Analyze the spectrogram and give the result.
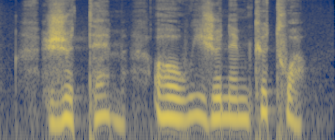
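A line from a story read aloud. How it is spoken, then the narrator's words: Woman murmuring. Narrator (French): murmurait la femme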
